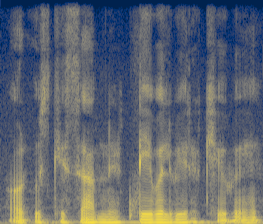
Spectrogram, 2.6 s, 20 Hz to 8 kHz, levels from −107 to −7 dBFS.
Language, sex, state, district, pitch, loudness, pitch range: Hindi, male, Bihar, Patna, 95 Hz, -18 LUFS, 95-100 Hz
